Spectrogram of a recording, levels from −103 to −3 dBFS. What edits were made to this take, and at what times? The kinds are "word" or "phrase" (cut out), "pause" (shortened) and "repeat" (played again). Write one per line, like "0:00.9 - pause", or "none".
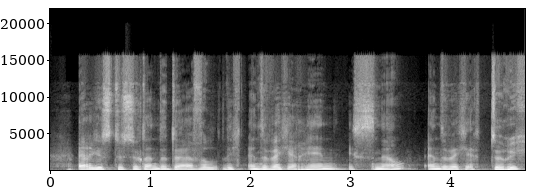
0:00.9 - word
0:02.0 - word
0:03.7 - pause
